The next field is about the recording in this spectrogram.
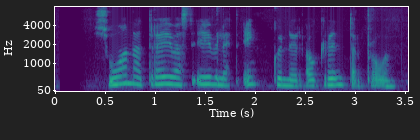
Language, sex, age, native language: Icelandic, female, 30-39, Icelandic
